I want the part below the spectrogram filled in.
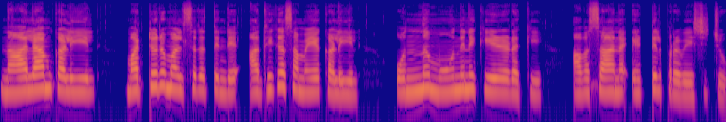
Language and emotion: Malayalam, neutral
